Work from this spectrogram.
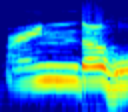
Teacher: عین کو ہم حلق سے نکالیں گے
